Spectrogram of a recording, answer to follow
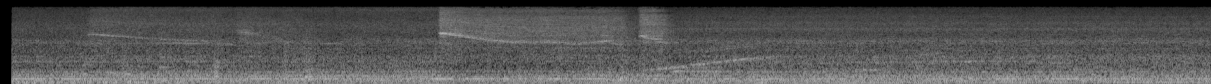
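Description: Steady running hum of EPS foam production machinery, with a loud burst of hissing about four seconds in that lasts around two seconds. A few faint whistling glides in pitch come and go.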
